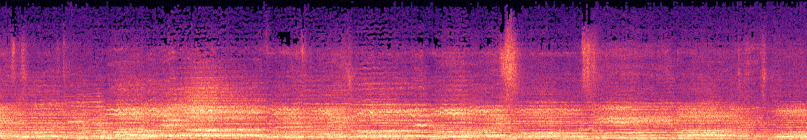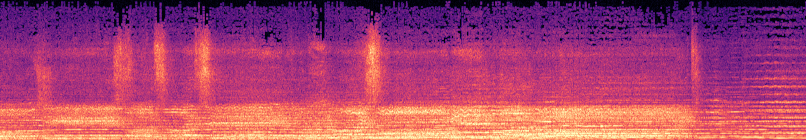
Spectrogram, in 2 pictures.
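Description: Choir singing with a female soloist on a microphone, accompanied by strings.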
